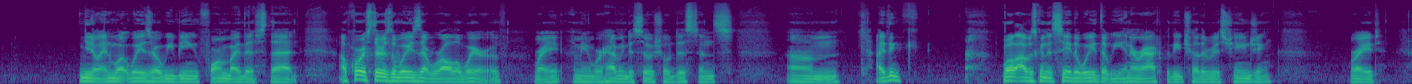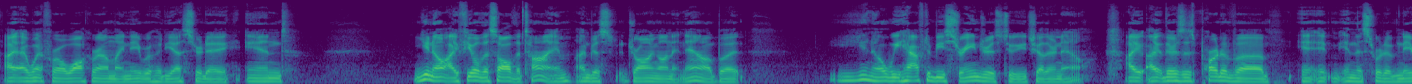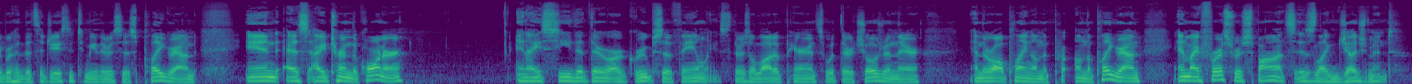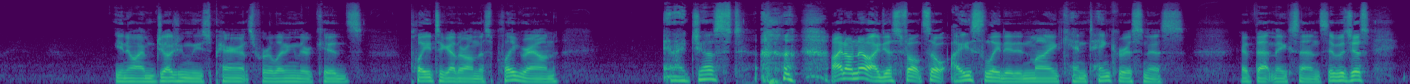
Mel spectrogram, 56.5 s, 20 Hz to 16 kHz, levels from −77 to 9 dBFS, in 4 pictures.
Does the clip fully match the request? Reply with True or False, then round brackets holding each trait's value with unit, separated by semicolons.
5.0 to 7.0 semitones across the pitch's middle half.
False (3.4 semitones)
